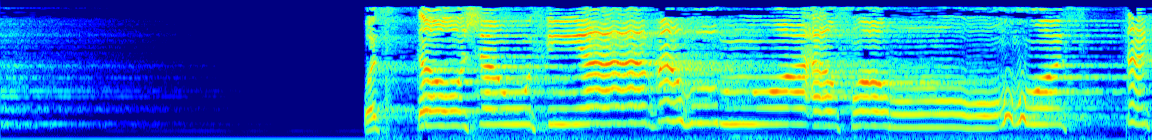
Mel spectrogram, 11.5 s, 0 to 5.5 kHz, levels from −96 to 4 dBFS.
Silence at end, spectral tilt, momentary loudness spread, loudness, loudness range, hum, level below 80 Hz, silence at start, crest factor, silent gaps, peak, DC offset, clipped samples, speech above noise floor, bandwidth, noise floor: 0 s; -2 dB/octave; 16 LU; -21 LUFS; 8 LU; 60 Hz at -85 dBFS; -68 dBFS; 3.65 s; 18 dB; none; -6 dBFS; under 0.1%; under 0.1%; over 69 dB; 5 kHz; under -90 dBFS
